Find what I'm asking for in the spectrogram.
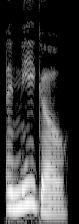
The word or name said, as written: inigo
